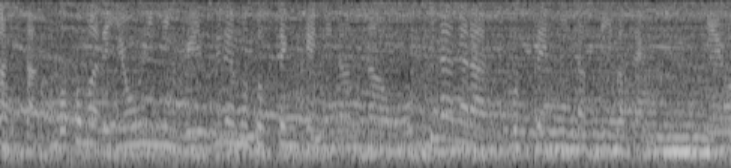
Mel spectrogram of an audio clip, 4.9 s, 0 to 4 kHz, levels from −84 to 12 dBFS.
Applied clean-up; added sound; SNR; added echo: none; Guitar; -2 dB; none.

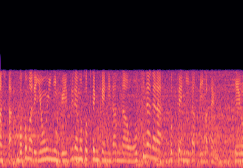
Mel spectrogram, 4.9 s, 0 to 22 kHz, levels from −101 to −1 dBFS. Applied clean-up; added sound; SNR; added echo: none; none; none; none.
